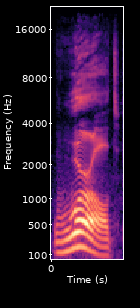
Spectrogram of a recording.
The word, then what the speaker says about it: world: So you want to break it down. And we have were. That's easy. You can say were, try to get that American R, tongue going back, were, and then old. You can say old, old. He's 24 years old, old. And you want to take them were old, and then a little closer together, were old, and then closer together, were old, and then link them together, world.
